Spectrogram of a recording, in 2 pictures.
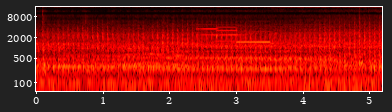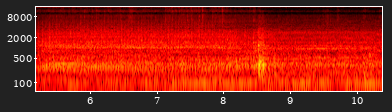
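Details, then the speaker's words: Second of two donated old Ecovacs Deebot robot vacuums after new batteries, filters and brushes: quiet, even motor and brush hum with no rattles or grinding where the owner says a noise usually starts; running smoothly, normal. "Yeah, but Mommy, usually that noise starts right now. Yeah, let's let it run. See how it does."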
